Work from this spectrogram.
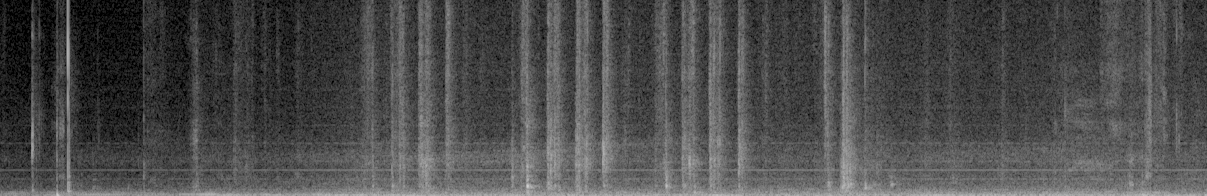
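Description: Tarot cards being shuffled in quick bursts of riffling and soft slaps, close by, with a low steady hum underneath and no voices.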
